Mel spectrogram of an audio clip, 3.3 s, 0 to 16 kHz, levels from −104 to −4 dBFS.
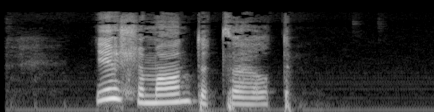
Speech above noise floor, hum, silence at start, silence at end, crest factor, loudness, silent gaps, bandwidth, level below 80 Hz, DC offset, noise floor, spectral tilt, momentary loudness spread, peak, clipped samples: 43 dB; 50 Hz at -60 dBFS; 0.7 s; 1.1 s; 20 dB; -25 LUFS; none; 11.5 kHz; -56 dBFS; under 0.1%; -68 dBFS; -3.5 dB/octave; 17 LU; -8 dBFS; under 0.1%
